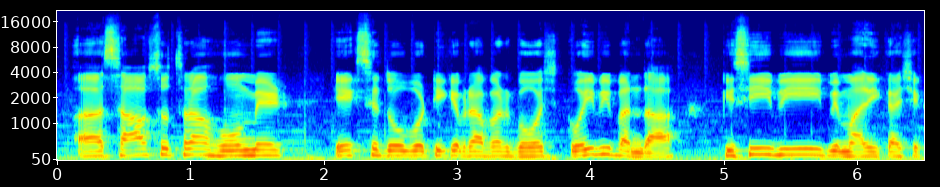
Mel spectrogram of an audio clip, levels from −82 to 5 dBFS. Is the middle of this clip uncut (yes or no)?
yes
